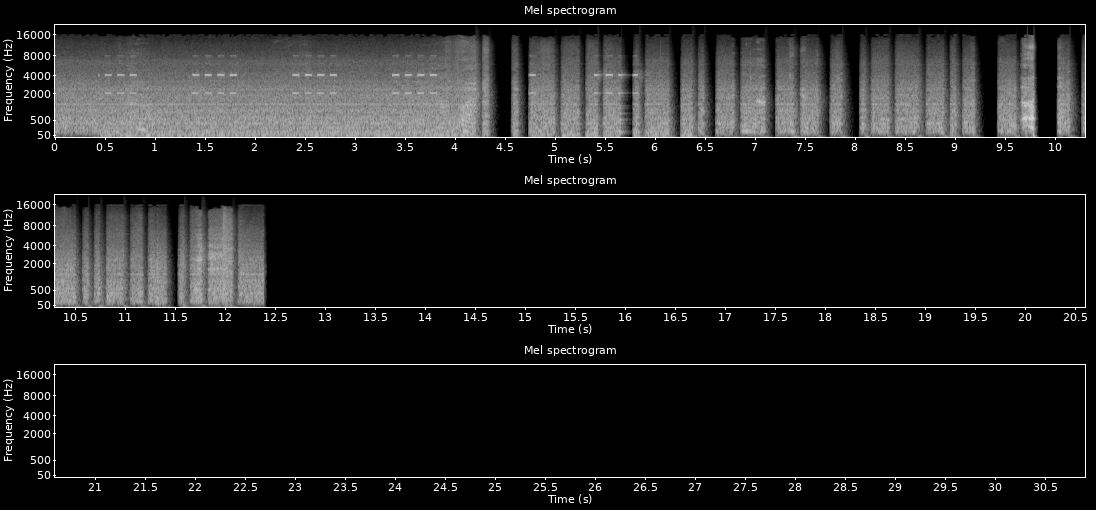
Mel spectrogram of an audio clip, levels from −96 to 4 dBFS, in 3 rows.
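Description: From 4.21 to 15.28 s there is repeated packet loss, which gives the audio a robotic sound. Around fifty short gaps, the longest 175 ms, are each filled by stretching the preceding sound, so about a third of that stretch is patched. The result is choppy, with pieces missing.

Within that stretch, at 4.33, 9.20 and 9.79 s, there are longer holes of about 240 ms each. A brief buzzy continuation fades into 150 to 190 ms of silence before the sound resumes with that part missing. This points to a likely long network dropout rather than another short concealed gap.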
